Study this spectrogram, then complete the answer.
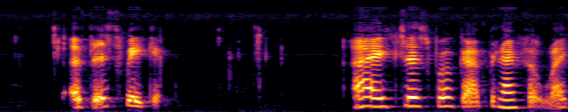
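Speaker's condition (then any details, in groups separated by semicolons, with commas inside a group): Cerebral palsy; able to talk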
